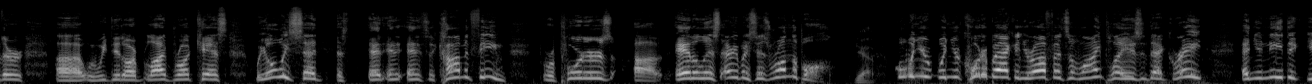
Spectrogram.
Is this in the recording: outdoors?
yes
